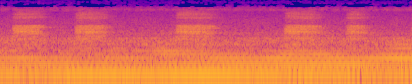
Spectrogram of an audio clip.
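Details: Fish crows, adults feeding one fledgling, give clipped nasal caw notes, five in a loose series roughly half a second apart, over a loud steady low-pitched hum.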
